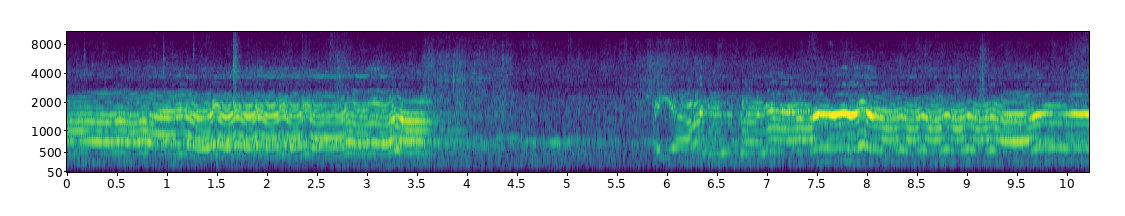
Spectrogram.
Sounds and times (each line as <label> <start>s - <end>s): Muezzin call to prayer 0.0s - 10.2s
